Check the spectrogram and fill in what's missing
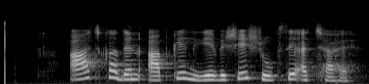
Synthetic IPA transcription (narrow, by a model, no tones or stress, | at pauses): aːd͡ʒkad̪ɪnaːpkelieʋɪʃeːʃɾuːpseʔɐtːʃʰaɦɛː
